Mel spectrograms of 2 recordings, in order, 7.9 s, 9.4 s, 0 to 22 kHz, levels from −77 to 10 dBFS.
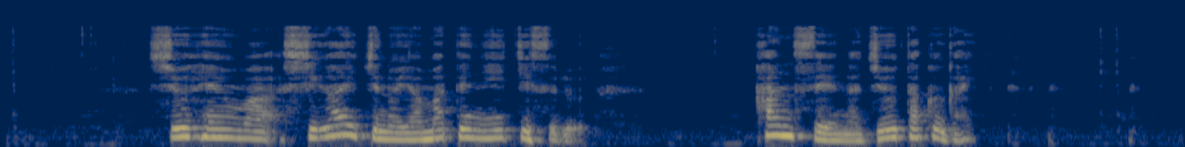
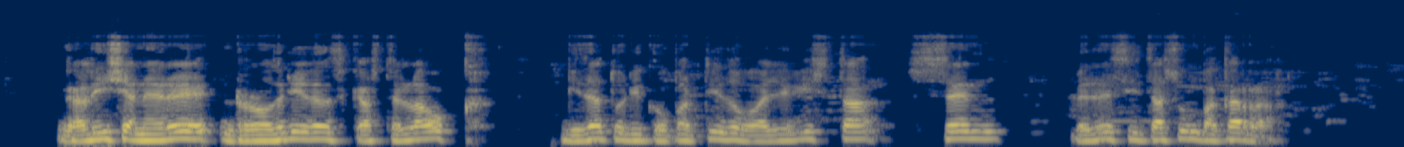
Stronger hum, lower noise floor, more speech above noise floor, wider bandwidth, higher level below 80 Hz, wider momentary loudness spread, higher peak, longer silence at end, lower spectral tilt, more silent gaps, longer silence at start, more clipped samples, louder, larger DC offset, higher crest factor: neither; first, -68 dBFS vs -55 dBFS; first, 44 dB vs 40 dB; first, 11.5 kHz vs 9.4 kHz; second, -60 dBFS vs -54 dBFS; about the same, 13 LU vs 14 LU; second, -10 dBFS vs -2 dBFS; first, 1.4 s vs 0.8 s; about the same, -5.5 dB/octave vs -6 dB/octave; neither; first, 1 s vs 0.4 s; neither; second, -25 LUFS vs -16 LUFS; neither; about the same, 18 dB vs 14 dB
